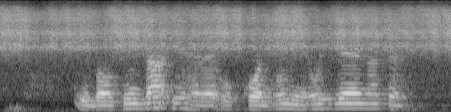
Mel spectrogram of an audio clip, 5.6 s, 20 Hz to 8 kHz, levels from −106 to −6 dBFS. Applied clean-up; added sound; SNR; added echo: none; Insect; -1 dB; reverberation time 0.7 s.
